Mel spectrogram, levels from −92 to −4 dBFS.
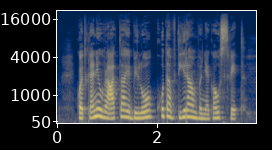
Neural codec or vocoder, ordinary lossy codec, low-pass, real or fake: none; none; 19.8 kHz; real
